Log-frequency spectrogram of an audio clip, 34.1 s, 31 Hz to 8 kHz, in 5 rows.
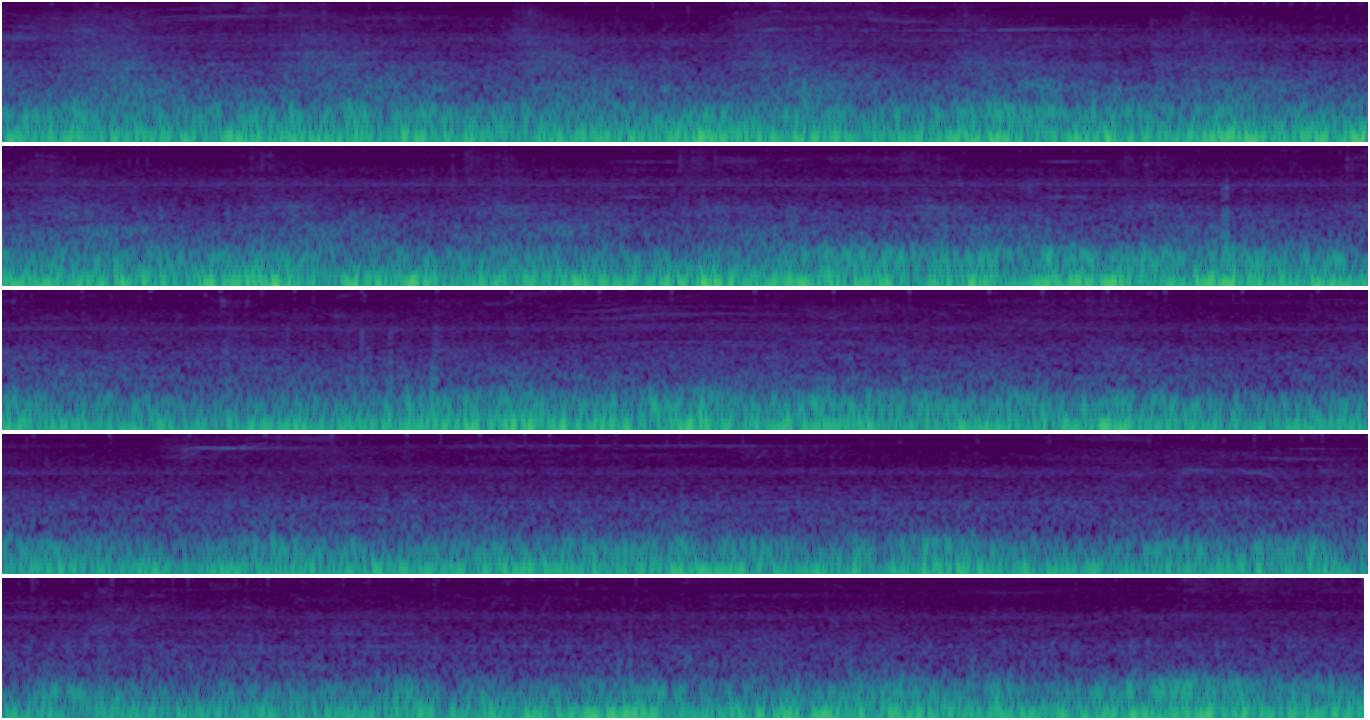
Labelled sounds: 12.0	12.7	killer whale, southern resident, 3.3 to 5.1 kHz
21.2	22.6	killer whale, southern resident, 2.3 to 7.8 kHz
25.9	27.4	killer whale, southern resident, 1.4 to 7.6 kHz

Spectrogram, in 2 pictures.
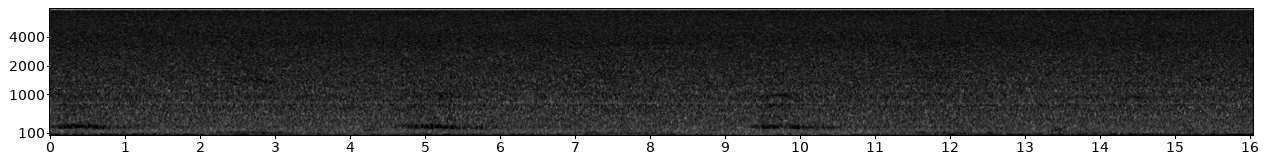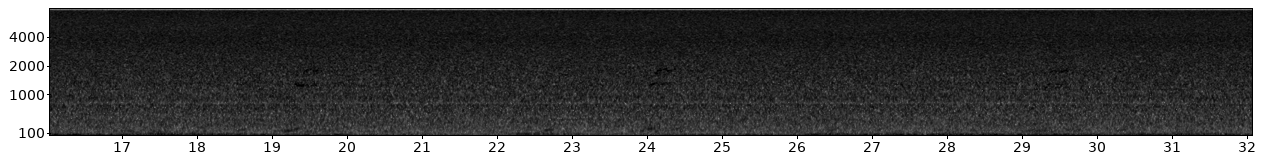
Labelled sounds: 24.1	24.4	humpback whale, 1.6 to 1.9 kHz

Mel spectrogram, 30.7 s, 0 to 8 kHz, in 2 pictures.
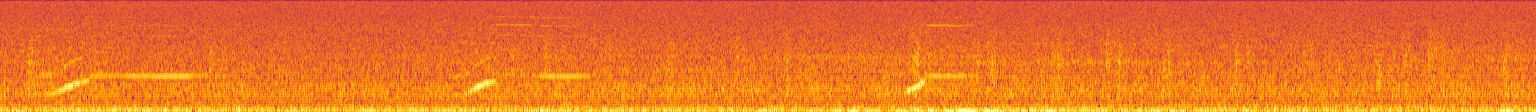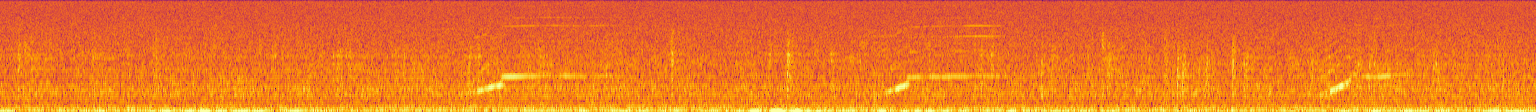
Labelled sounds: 0.7	1.9	humpback whale, 0.80 to 1.1 kHz
4.9	5.7	humpback whale, 3.9 to 5.0 kHz
6.3	6.9	humpback whale, 0.83 to 1.0 kHz
9.2	9.8	humpback whale, 0.93 to 4.0 kHz
20.3	21.0	humpback whale, 0.80 to 4.9 kHz
24.1	25.3	humpback whale, 0.90 to 4.0 kHz
29.0	29.3	humpback whale, 0.90 to 1.0 kHz

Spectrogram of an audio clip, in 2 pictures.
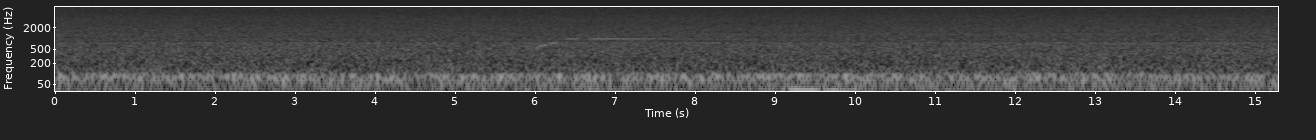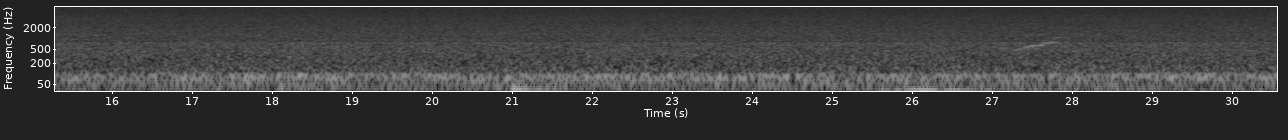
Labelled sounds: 6.7	7.0	humpback whale, 0.90 to 1.1 kHz

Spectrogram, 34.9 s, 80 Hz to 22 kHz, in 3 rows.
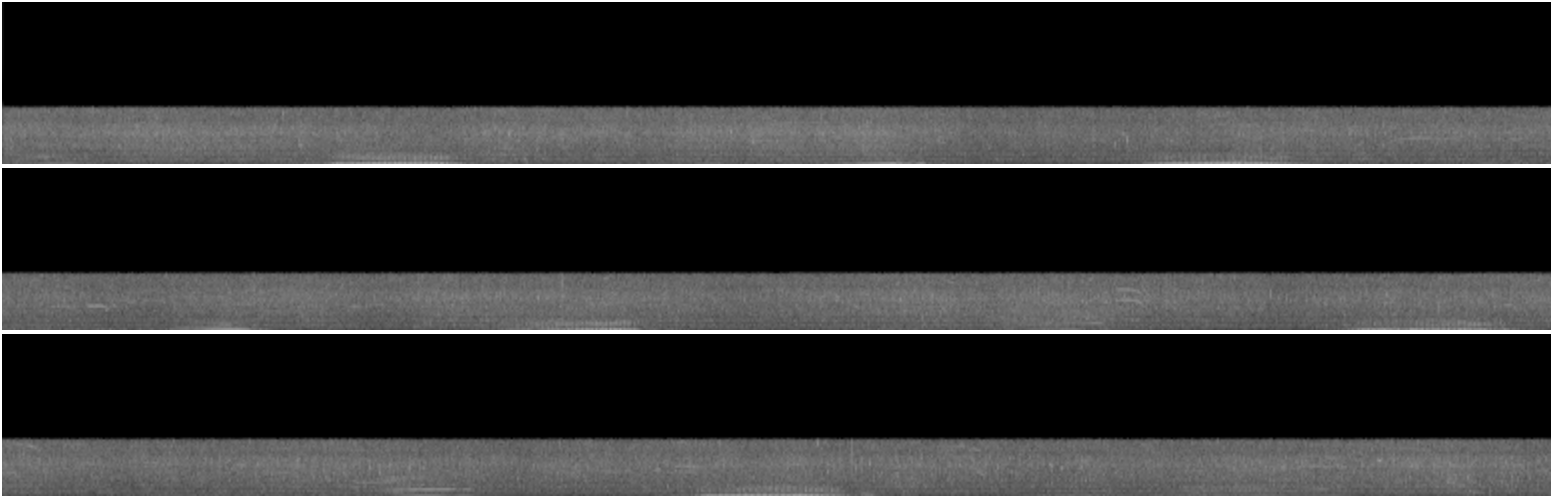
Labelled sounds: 0.1	0.5	humpback whale, 1.1 to 1.3 kHz
10.4	10.7	Pacific white-sided dolphin, 3.4 to 3.8 kHz
13.1	13.4	humpback whale, 1.1 to 1.2 kHz
15.8	16.4	humpback whale, 1.0 to 1.4 kHz
19.6	19.9	humpback whale, 1.0 to 1.2 kHz
25.9	26.8	humpback whale, 1.0 to 2.8 kHz
28.3	28.5	Pacific white-sided dolphin, 4.0 to 4.4 kHz
28.9	29.2	humpback whale, 1.2 to 1.4 kHz

